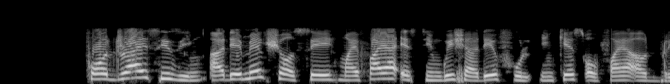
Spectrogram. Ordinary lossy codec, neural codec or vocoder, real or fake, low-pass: none; none; real; 5.4 kHz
